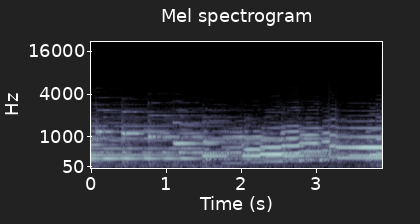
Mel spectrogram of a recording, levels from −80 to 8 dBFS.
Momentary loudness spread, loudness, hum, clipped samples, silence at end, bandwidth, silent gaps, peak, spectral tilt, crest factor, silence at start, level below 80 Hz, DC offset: 8 LU; -21 LUFS; none; under 0.1%; 0 s; 3.8 kHz; none; -6 dBFS; -9.5 dB/octave; 14 dB; 0 s; -56 dBFS; under 0.1%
